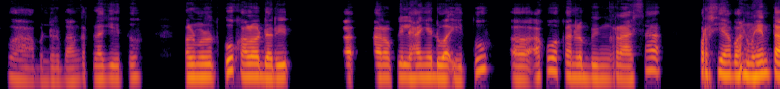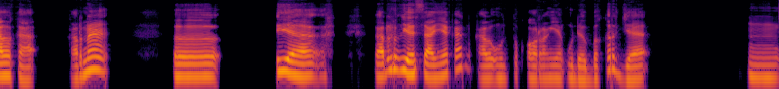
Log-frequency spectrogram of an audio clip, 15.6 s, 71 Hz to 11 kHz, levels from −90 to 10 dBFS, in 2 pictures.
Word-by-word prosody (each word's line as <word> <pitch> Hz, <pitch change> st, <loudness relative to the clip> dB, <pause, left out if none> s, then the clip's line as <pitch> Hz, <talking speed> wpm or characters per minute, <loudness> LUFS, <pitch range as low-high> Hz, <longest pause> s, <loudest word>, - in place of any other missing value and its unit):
Wah, 125 Hz, -3 st, -11 dB
bener 120 Hz, 0 st, -15 dB
banget 120 Hz, +4 st, -12 dB
lagi 135 Hz, 0 st, -5 dB
itu. 140 Hz, +3 st, -11 dB, 0.4 s
Kalau 145 Hz, 0 st, +1 dB
menurutku 150 Hz, +6 st, +1 dB
kalau 150 Hz, -1 st, +4 dB
dari 140 Hz, 0 st, +1 dB, 0.5 s
ka 145 Hz, -, 0 dB, 0.2 s
kalau 140 Hz, -1 st, +1 dB
pilihannya 145 Hz, 0 st, -1 dB
2 140 Hz, -1 st, +2 dB
itu, 180 Hz, -, -5 dB, 0.2 s
eee, 130 Hz, -1 st, -3 dB
aku 205 Hz, +7 st, -2 dB
akan 155 Hz, -7 st, -2 dB
lebih 135 Hz, -1 st, -4 dB
ngerasa 140 Hz, +10 st, -2 dB, 0.4 s
persiapan 170 Hz, -2 st, +1 dB
mental, 160 Hz, 0 st, +6 dB
Kak. 125 Hz, -4 st, -3 dB, 0.3 s
Karena, 200 Hz, +11 st, +3 dB, 0.7 s
eee, 150 Hz, 0 st, +4 dB, 0.7 s
iya, 155 Hz, -6 st, +5 dB, 0.5 s
karena 150 Hz, +9 st, +4 dB
biasanya 170 Hz, -6 st, +5 dB
kan 235 Hz, +4 st, -3 dB
kalau 135 Hz, -, -3 dB
untuk 135 Hz, 0 st, -10 dB
orang 135 Hz, 0 st, -2 dB
yang 135 Hz, -, -5 dB
udah 130 Hz, -2 st, -3 dB
bekerja, 135 Hz, -, -2 dB, 1.0 s
mmm, 140 Hz, -1 st, -4 dB
145 Hz, 135 wpm, -23 LUFS, 135-160 Hz, 1.0 s, mental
